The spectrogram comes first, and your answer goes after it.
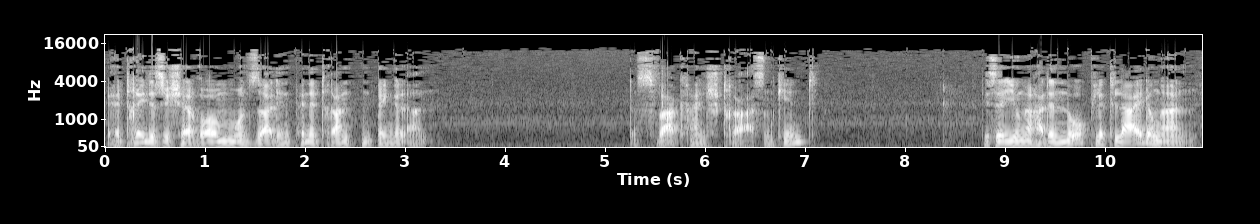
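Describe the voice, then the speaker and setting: A man reads a story aloud with expressive, dramatic delivery. His voice is low and husky, and his pitch swings widely as he builds each scene. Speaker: narrator. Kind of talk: scripted storytelling reading.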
